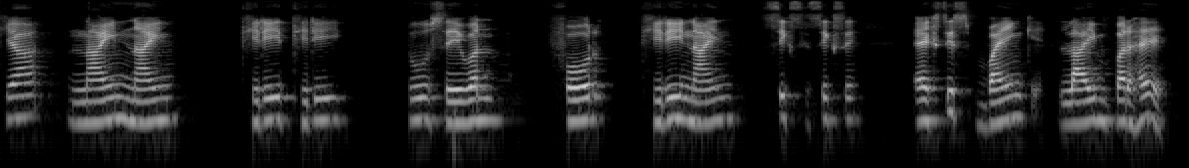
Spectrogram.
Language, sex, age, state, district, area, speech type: Urdu, male, 30-45, Delhi, South Delhi, rural, read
